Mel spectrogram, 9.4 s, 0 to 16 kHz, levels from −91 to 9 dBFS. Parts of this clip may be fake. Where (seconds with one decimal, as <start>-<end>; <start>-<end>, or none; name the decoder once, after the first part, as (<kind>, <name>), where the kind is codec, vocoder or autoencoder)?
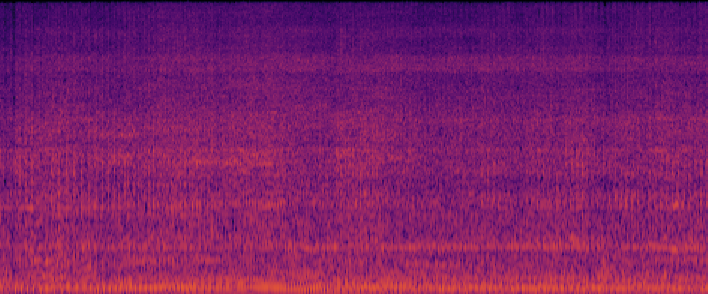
6.4-7.8 (vocoder, BigVGAN v2)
